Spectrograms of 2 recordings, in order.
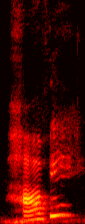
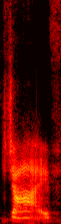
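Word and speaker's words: Jaive: And I was like Javi like I was thinking like that was and then I Googled and it was like no it was it's pronounced Jive like J I V with an A.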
